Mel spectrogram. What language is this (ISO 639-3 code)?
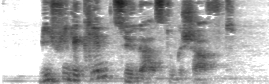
deu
